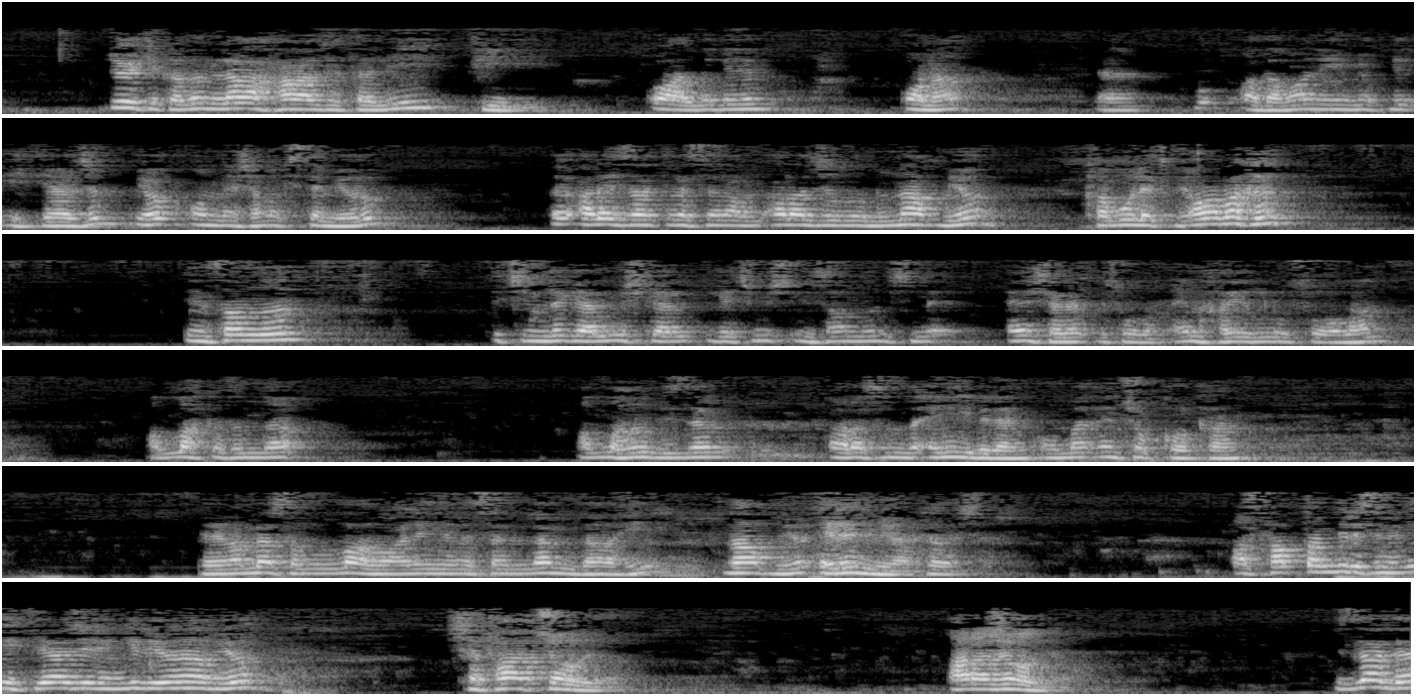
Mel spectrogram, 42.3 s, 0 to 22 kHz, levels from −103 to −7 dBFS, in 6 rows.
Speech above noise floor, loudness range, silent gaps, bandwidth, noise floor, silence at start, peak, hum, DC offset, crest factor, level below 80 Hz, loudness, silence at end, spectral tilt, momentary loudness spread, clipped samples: 44 dB; 7 LU; none; 8.4 kHz; -72 dBFS; 0.55 s; -10 dBFS; none; under 0.1%; 20 dB; -60 dBFS; -29 LUFS; 0 s; -7 dB/octave; 14 LU; under 0.1%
